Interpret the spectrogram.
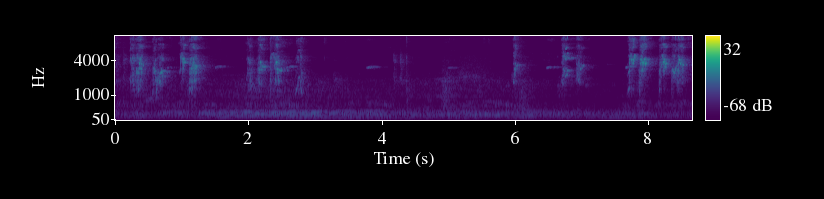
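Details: Javan myna singing aggressively with loud chatter: bursts of harsh, buzzy broadband squawks in clusters, about five groups over nine seconds, with short clear high whistles in the pauses between them.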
